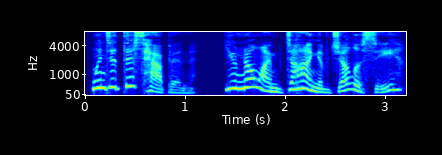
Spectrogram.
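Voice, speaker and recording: A woman's voice: high voice, wildly swooping pitch, moderate pace, slightly rough, no room sound, clean studio sound, voice pushed up, exaggerated voice. A woman voicing a gossipy, teasing young male best friend in a romance audiobook, effusive and blunt. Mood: mock jealous.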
